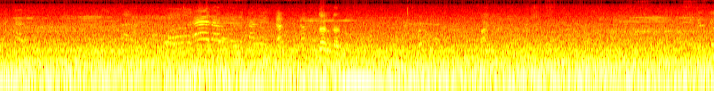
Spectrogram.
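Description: Street noise: a loud, steady low rumble of traffic, with people's voices calling out over it.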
